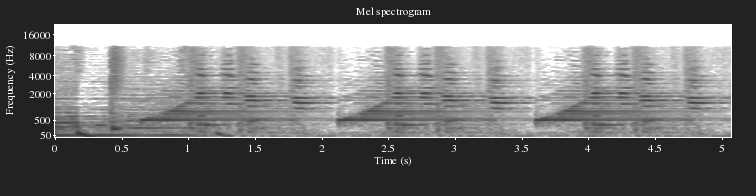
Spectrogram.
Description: Emergency Alert System (SAME) tones, heard as harsh buzzing bursts. It is heard from 1.2 to 4.6 s.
